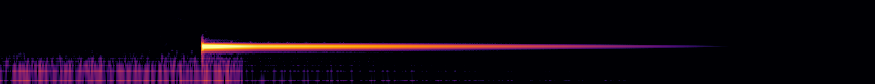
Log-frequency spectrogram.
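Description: An elevator bell chimes once and rings out.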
